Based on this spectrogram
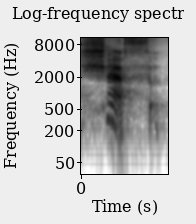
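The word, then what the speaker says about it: chef: 주방장입니다 자요 발음 주의하세요 CH 뒤에 이렇게이가 오면요 CH 소리가 아니라 쉬 소리로 바뀌어요 그래서 shf 주방장을 말해요 주방장입니다 자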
